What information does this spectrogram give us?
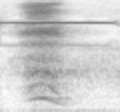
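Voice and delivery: quick, high, quiet gasp; surprised gasp. Real, not acted. Vlogger watching a music video, surprised gasp. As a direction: suck in a small startled breath. Reacts to what is on screen.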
